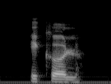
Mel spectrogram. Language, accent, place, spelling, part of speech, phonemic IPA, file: French, France, Lyon, écholes, noun, /e.kɔl/, LL-Q150 (fra)-écholes.wav
- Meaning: plural of échole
